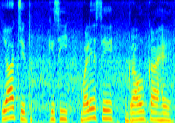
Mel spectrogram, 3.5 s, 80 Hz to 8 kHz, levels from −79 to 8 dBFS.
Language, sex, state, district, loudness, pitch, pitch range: Hindi, male, Uttar Pradesh, Lucknow, -17 LUFS, 180 Hz, 170-195 Hz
